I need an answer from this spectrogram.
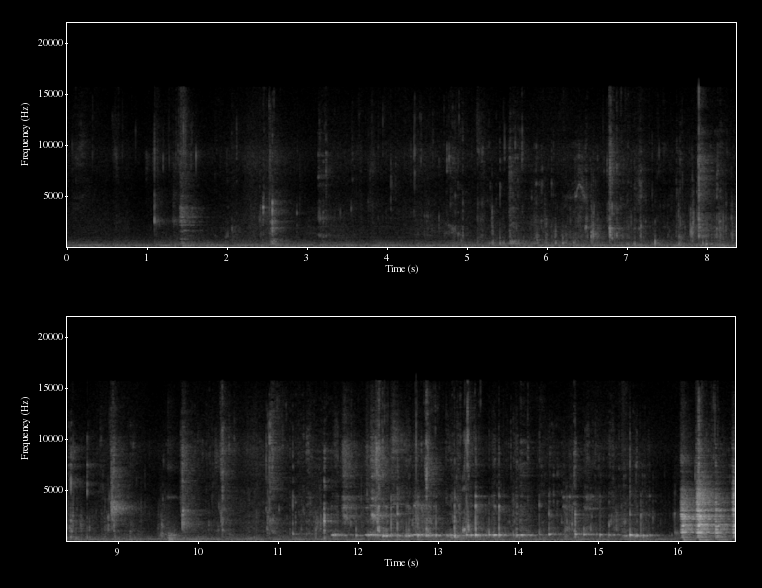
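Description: Close-miked wet chewing of ribeye steak with small mouth clicks and a wooden spoon tapping the slate, with a steady tone held for about four seconds in the middle. Near the end a squeeze bottle of mayonnaise sputters loudly as it squirts out.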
